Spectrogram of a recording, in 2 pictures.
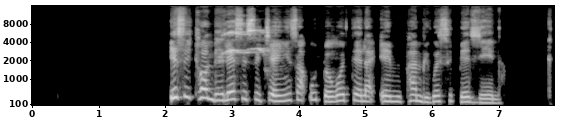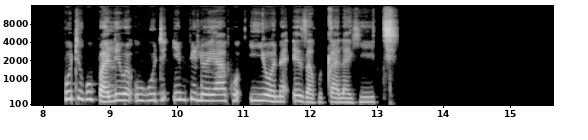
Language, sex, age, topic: North Ndebele, female, 36-49, health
